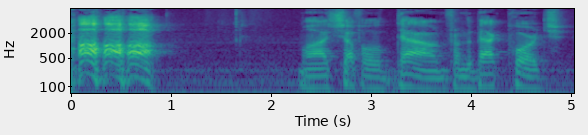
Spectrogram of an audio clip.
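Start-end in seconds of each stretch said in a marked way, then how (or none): 0.1-1.0 loud high ha-ha laugh; mocking laugh. A narrator's reading. Elwin laughing at Pa.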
